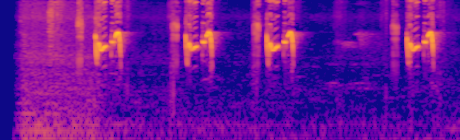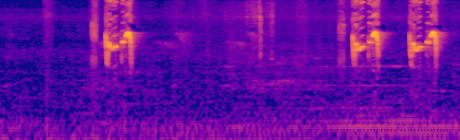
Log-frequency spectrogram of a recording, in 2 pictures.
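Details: Prinia call used as a lure for mixed flocks of other birds: short, sharp chirped phrases of two or three quick notes, repeated about every one to one and a half seconds, with a faint low hum beneath.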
